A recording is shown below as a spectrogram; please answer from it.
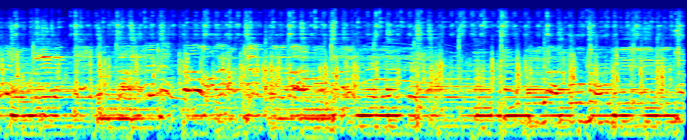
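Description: Live Andalusian Christmas folk music in flamenco style: voices singing over a steady beat of tambourine and hand percussion.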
